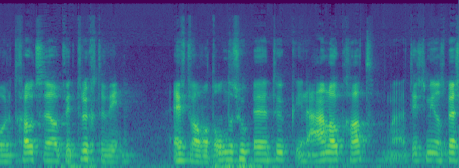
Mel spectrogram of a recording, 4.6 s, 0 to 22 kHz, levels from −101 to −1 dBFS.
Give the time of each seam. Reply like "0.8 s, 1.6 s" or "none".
1.5 s, 2.5 s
